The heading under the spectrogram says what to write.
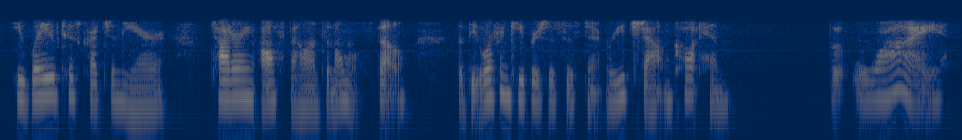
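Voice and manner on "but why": halting, stammering. A young woman answers the offer to live with them, stammered. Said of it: "Stammered the young woman".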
